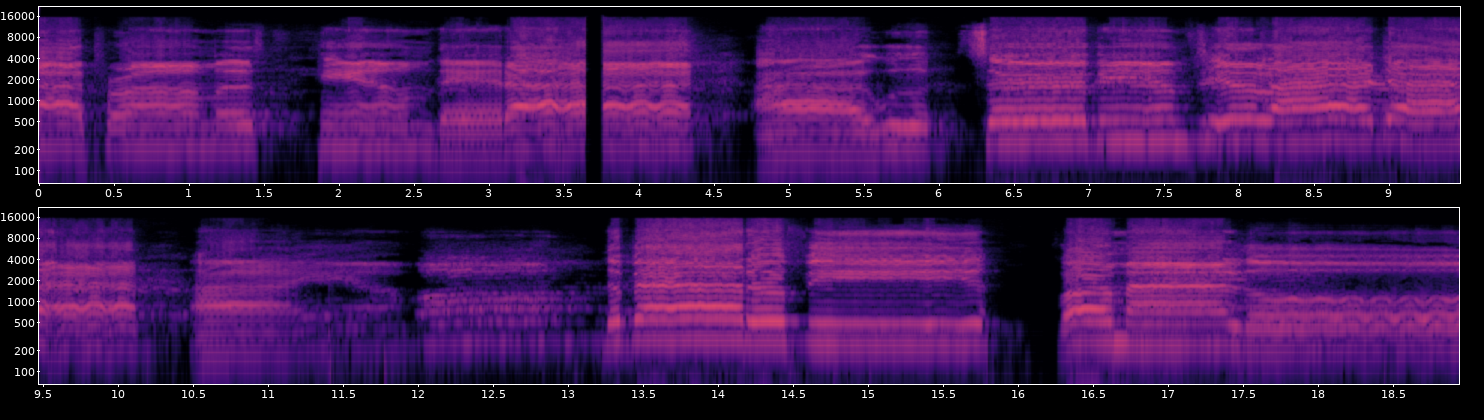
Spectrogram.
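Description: Unaccompanied hymn singing by one voice with wide vibrato, in long held phrases broken by short pauses.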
